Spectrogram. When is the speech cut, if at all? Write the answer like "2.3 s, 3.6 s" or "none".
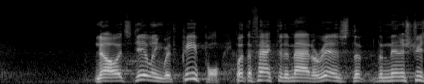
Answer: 2.3 s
